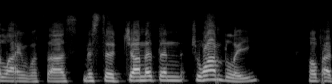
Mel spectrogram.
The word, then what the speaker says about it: Twombly: Jonathan Twombly. Hope I pronounced your name correctly there, Jonathan.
